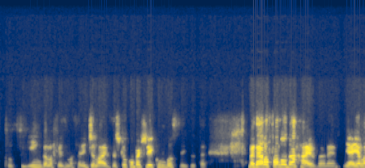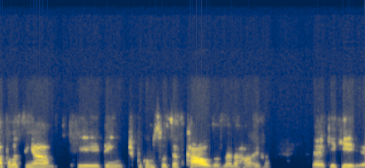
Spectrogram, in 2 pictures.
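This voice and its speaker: A woman's voice: lowish voice, dry recording. A woman in a casual book group talk, thoughtful and hesitant. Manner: thoughtful, hesitant, many restarts. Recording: dull, dry lo-fi sound.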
